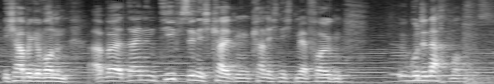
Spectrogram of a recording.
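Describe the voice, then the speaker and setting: An actor playing a lordly, nonchalant gentleman who talks offhandedly down to his servant, in a 1960s German radio play. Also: medium pitch, a little fast, faint music behind, close to an everyday voice. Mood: offhand. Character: lordly, nonchalant gentleman master, amused and indifferent.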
